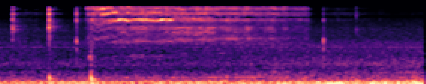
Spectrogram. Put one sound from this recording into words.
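A small electric screwdriver whirs briefly.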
